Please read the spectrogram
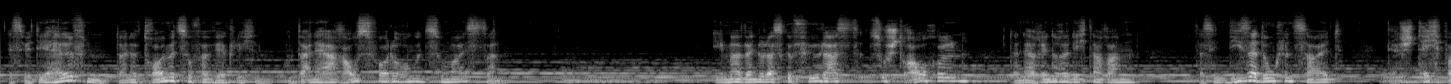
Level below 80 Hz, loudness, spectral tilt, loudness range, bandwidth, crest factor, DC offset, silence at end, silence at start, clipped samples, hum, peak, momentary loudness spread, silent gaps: -44 dBFS; -22 LUFS; -6 dB/octave; 4 LU; 10.5 kHz; 20 dB; under 0.1%; 0 s; 0 s; under 0.1%; none; -2 dBFS; 12 LU; none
